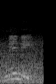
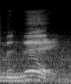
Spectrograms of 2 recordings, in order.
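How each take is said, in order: First: The name is said in an Americanized pronunciation. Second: The name is said in its original, non-American pronunciation. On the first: This is how Americans say the name. "since we're Americans and we win wars, we call it" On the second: This is how the inventor's name is properly said. "a guy with the last name of"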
